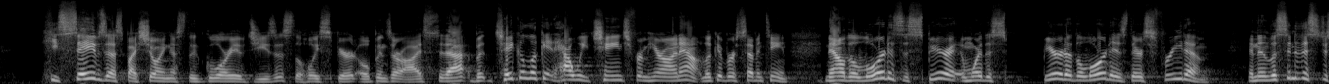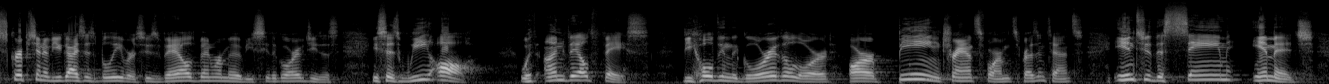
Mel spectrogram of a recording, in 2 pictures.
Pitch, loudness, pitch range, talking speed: 170 Hz, -26 LUFS, 140-200 Hz, 215 wpm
